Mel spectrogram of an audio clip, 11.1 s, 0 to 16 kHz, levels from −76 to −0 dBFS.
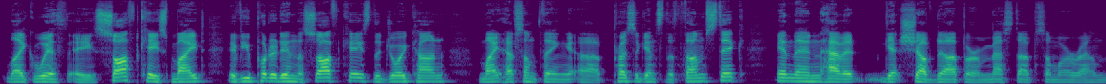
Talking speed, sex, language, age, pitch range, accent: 200 wpm, male, English, 30-49, 115-150 Hz, American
